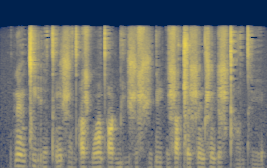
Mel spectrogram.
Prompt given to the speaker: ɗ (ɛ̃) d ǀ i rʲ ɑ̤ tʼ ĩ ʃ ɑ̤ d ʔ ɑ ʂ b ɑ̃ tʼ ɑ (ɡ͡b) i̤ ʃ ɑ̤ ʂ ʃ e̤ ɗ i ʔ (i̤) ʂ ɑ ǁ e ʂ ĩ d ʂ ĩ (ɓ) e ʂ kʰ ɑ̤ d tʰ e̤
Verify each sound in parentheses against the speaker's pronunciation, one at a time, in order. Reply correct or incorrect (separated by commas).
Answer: correct, correct, incorrect, incorrect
